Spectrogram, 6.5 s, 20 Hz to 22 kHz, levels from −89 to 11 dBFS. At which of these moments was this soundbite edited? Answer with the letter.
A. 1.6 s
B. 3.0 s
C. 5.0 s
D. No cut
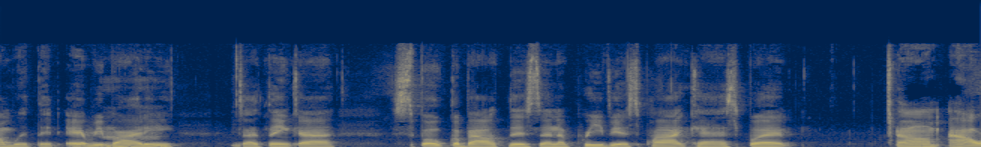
A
